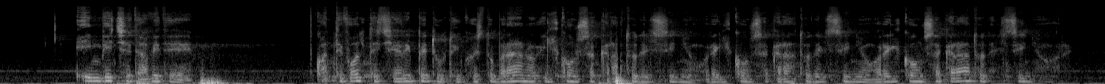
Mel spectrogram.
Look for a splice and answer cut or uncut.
uncut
